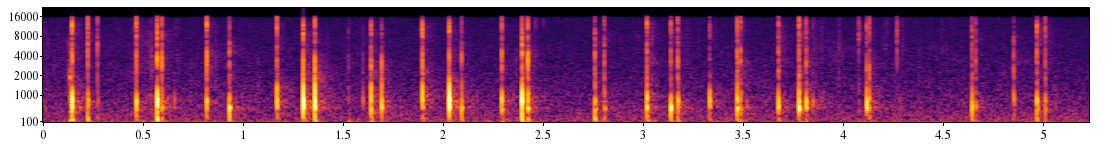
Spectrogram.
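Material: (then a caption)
Plastic. Long red nails tap quickly on the surface of a filled white plastic squeeze tube of hand and nail cream held in the hand. About 26 short, dry, clicky taps come in an uneven rhythm, each with a hollow midrange knock near 600 Hz and a bright high tick that stops almost instantly with no ring.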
